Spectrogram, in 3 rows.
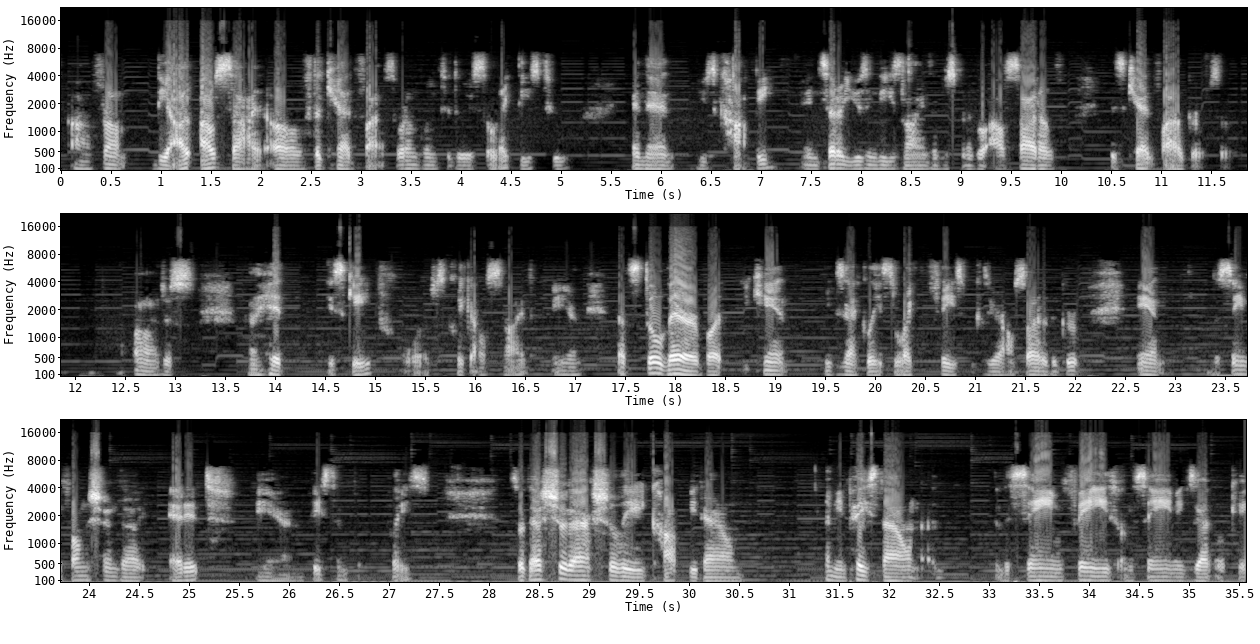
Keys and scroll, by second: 6.7 ctrl+c, 8.3 space, 11.4 Escape.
